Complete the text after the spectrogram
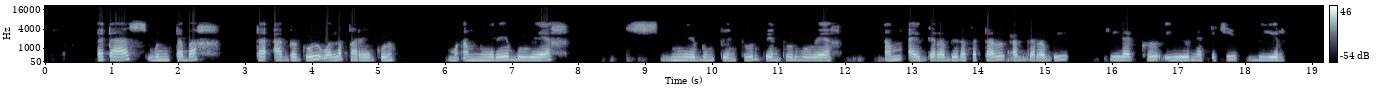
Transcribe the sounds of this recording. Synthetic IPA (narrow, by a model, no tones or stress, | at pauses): ʔɛtaːsbuɲtɐbɐx | tɐʔaɡɐɡulwɐlɐpɐɾɛɡul | mɐʔɐmːiːɾebuwɛːx | miːɾebuɲpentuːrpentuːɾbuwɛːx | ʔɐmɐjɡɐɾɐbiɾɐfɐtɐlɐ̰k̚ɡɐɾɐbi | lɛkʰːəjunɛkːəcibiːr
